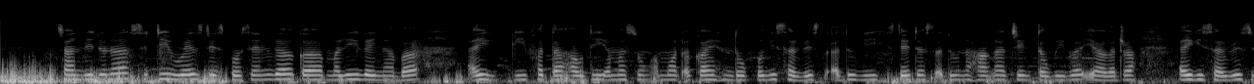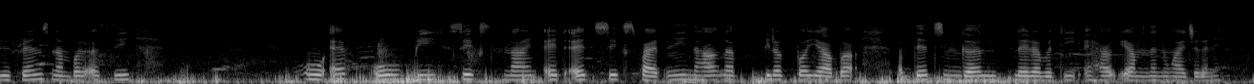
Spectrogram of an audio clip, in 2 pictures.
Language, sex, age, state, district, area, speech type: Manipuri, female, 18-30, Manipur, Kangpokpi, urban, read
